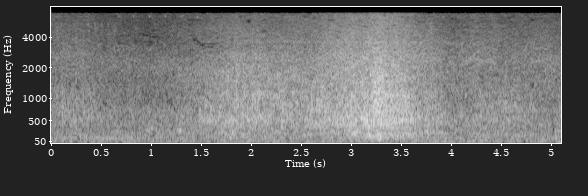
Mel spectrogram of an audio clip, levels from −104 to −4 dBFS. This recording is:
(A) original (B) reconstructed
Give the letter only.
B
